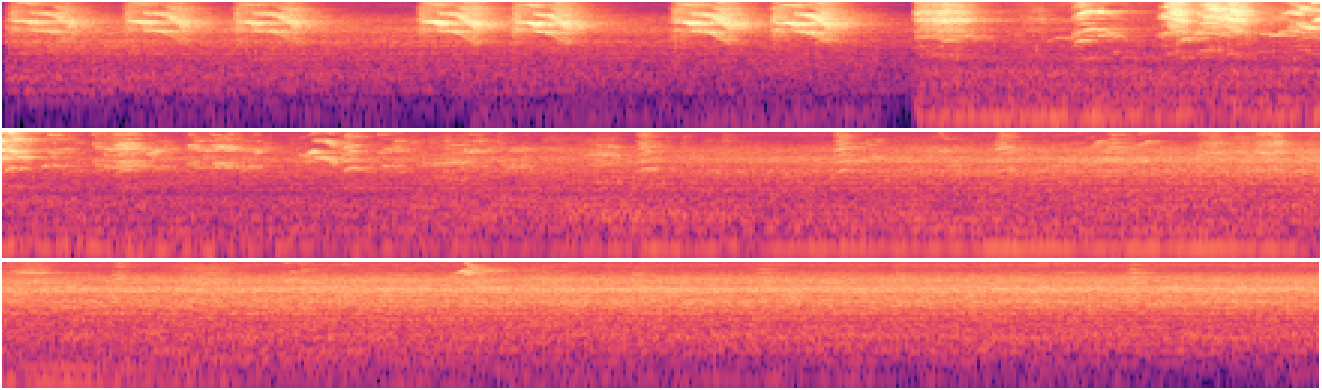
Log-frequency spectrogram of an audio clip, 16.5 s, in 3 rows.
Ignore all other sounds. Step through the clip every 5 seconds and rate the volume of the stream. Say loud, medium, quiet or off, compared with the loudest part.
quiet, medium, loud, loud.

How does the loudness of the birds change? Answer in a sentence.
The volume of the birds goes down.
